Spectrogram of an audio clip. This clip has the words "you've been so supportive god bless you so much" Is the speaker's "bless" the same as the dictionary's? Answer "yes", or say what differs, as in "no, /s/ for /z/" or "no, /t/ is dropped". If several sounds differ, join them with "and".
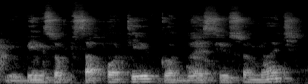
yes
